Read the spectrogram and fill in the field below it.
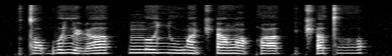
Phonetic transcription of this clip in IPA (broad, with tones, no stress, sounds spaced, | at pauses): t ɔ˨ b o˦ lʲ ɐ˨ ɳ ɐ˦ | ŋ ɤ˦ ʎ u˧ w ɐ̃˧ t͡ʃʼ ɛ̃˧ lˠ ũ˨ qʷ ə˧ | t͡ʃʼ ɐ˧ t̪ ɔ̤˦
